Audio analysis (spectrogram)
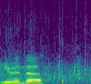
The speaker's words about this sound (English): The truth is, I actually love and respect every single fucking person up here, man. Give them a round of applause, bro. Every single person up here.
